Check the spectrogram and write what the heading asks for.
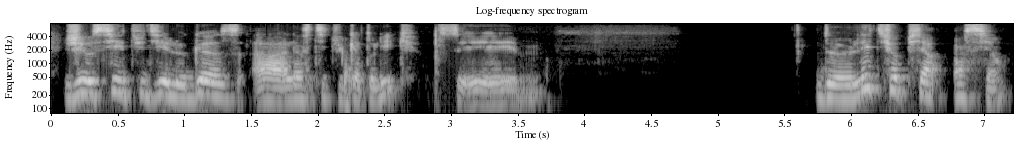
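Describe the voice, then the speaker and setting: A French woman from France who teaches French introduces herself hesitantly and explanatorily, often restarting sentences in her French accent. Her voice is on the low side, mellow and husky.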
